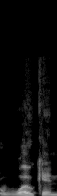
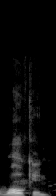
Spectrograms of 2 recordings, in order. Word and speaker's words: Wolken: No, but you pronounced it Woken, not Wolken.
